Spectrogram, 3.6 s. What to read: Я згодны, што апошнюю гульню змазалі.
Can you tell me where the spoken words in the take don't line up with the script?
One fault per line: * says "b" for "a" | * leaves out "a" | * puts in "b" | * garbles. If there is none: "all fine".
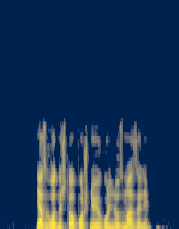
all fine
